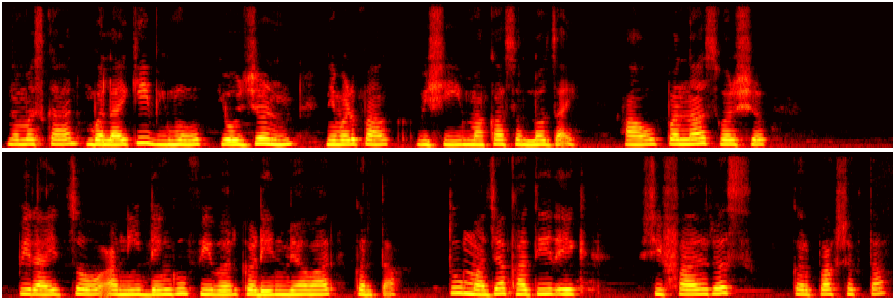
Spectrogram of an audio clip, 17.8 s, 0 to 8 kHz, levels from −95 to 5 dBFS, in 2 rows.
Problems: none marked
